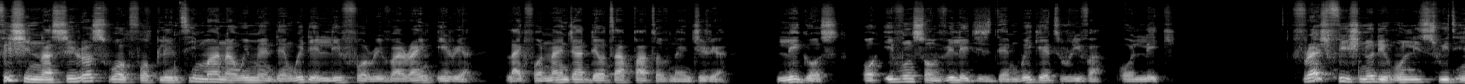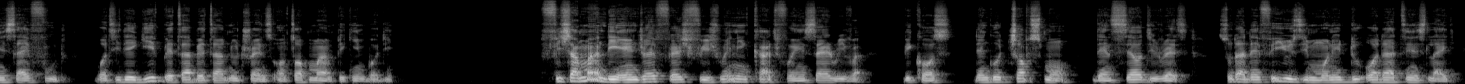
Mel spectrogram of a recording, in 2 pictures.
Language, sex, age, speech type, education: Nigerian Pidgin, male, 30-45, spontaneous, tertiary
